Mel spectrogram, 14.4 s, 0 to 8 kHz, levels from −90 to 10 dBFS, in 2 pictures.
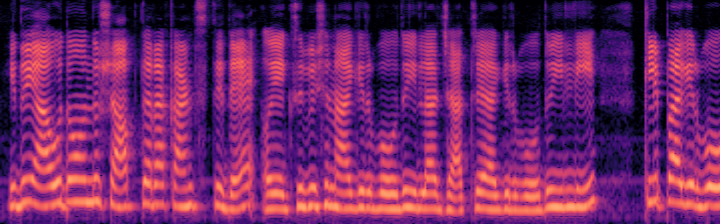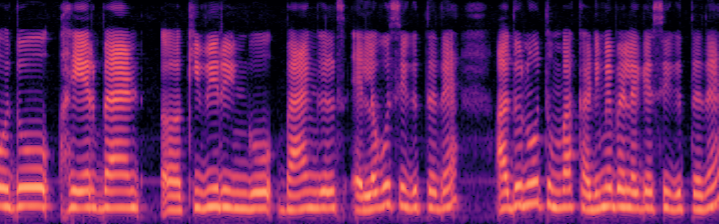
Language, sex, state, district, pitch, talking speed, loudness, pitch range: Kannada, female, Karnataka, Bellary, 230 Hz, 110 wpm, -14 LUFS, 210-250 Hz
